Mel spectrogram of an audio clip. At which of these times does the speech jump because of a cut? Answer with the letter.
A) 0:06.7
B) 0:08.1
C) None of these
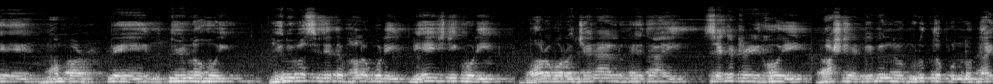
B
